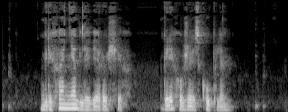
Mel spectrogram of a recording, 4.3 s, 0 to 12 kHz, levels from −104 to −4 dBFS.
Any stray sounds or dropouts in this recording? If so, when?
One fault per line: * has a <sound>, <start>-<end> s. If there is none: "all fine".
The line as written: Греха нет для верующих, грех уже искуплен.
all fine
